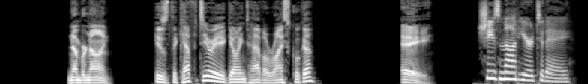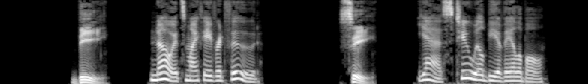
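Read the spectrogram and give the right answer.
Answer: C: Yes, two will be available.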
